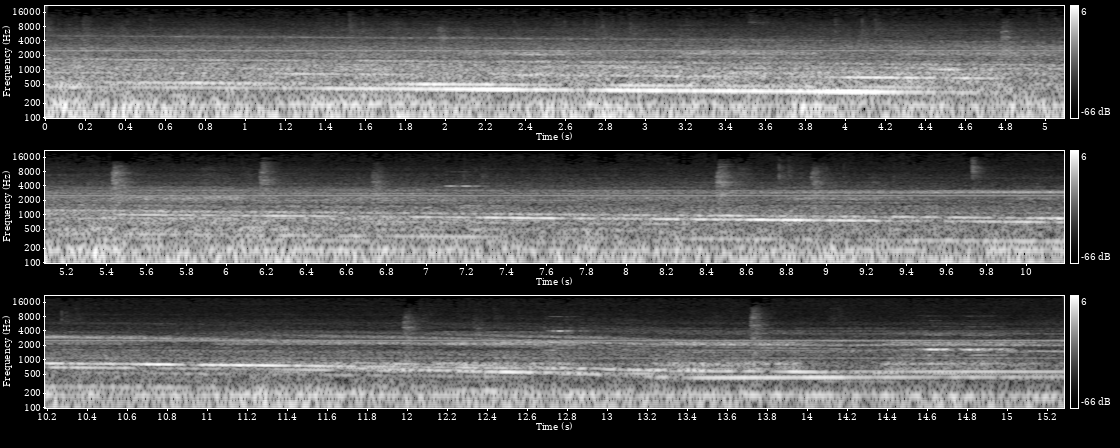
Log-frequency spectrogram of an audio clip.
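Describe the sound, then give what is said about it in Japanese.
A commuter train bound for Kyoto rolls along with a steady loud rumble while its electric motors whine in gliding tones that sink in pitch as it slows toward a stop at Yamashita station, where Keihan and subway lines connect; no voices. “京阪電車地下鉄はお乗り換えです。お降りの際は車内にお忘れ物を使いませんようお越しください。ありがとうございました。まもなく山下です。”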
